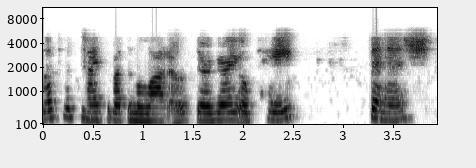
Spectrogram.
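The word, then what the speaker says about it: Molotow: So that's what's nice about the mulattoes. They're a very opaque finish, and they're a good brand too. I've heard great things about these. Mulatto. It's spelled M-O-L-O-T-O-W.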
